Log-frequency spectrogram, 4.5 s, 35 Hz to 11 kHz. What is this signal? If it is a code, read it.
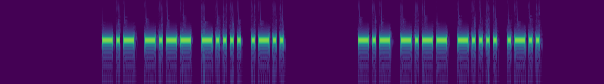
Morse code, heard as a keyed tone, about 46 wpm, 700 Hz. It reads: KY6L KY6L
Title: USA Call Signs - 4 Characters - Repeated 2x - 45wpm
